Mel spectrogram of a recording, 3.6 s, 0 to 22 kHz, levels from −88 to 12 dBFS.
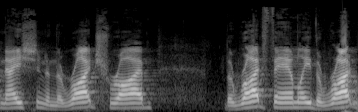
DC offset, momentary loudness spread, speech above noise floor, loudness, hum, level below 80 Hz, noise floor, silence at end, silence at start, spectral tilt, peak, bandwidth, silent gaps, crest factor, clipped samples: under 0.1%; 13 LU; 39 dB; -18 LUFS; none; -64 dBFS; -57 dBFS; 0 s; 0 s; -4.5 dB/octave; 0 dBFS; 16.5 kHz; none; 18 dB; under 0.1%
